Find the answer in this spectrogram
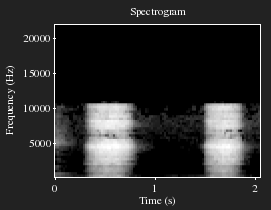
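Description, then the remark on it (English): A person imitates a wild ass snuffing up the wind: two loud, breathy nasal sniffs about a second apart, with a faint low hum underneath and no talking. “Snuffing. Because they want to go sniff out the opposite sex.”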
